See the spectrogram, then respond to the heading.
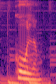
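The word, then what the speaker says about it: coelom: now let's talk about कोल्लम सी ओ ए एल ओ एम एंड it's pronounced कोल्लम this इसे D body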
